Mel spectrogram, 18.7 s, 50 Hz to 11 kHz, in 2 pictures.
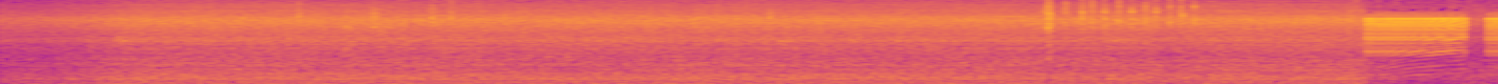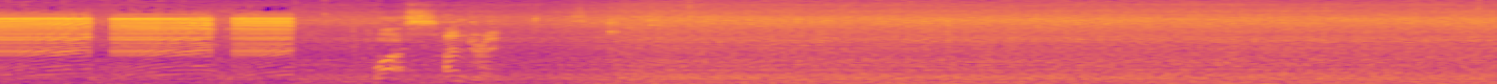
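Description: Steady cockpit noise of a Boeing 737 on final approach: rushing air and engine sound. About halfway through, a loud warbling electronic alert tone sounds in a few short pulses for about three seconds, then stops.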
